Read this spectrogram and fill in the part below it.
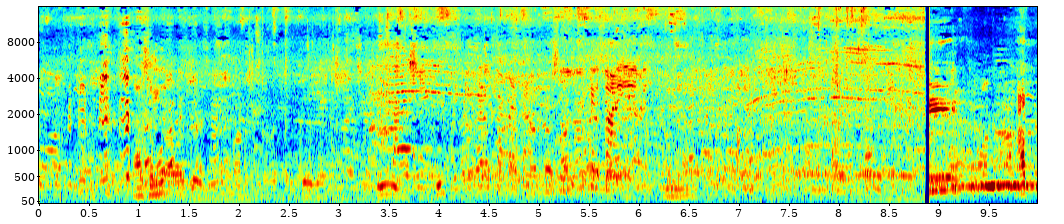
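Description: A crowd of women chatter and call out close by.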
